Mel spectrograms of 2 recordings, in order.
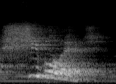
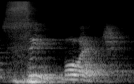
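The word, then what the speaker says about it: שיבולת: E aí aquele grupo de pessoas não conseguiam pronunciar corretamente a palavra Shibolete. E eles diziam Sibolete.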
